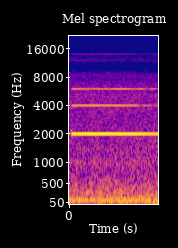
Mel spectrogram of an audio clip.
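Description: A multimeter on its continuity setting, used to check an alternator and voltage regulator, gives one steady, unbroken high-pitched electronic beep, loud and close, lasting the whole moment with no speech.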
